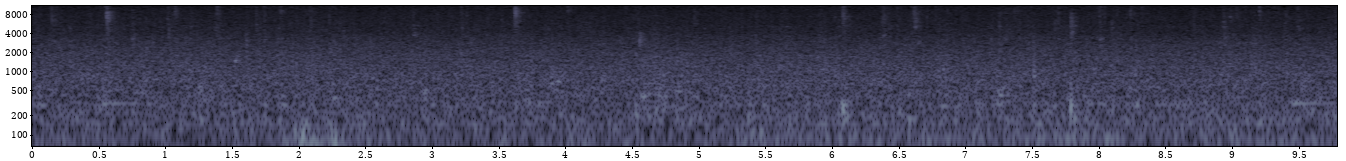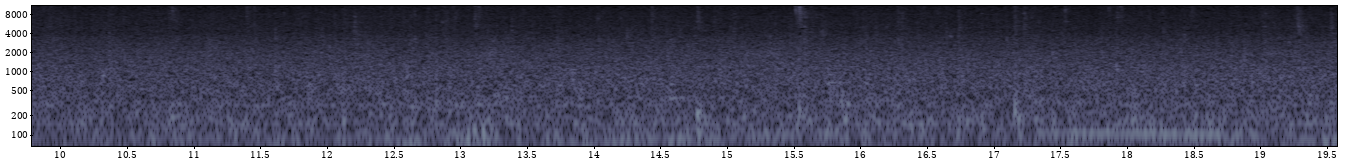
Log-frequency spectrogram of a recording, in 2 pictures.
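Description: Water rushes and splashes down rocky streams.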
